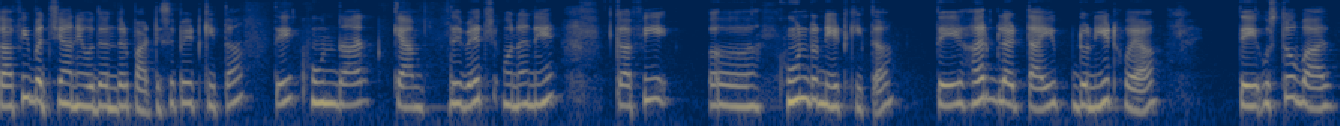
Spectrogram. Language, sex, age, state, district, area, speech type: Punjabi, female, 18-30, Punjab, Fatehgarh Sahib, urban, spontaneous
